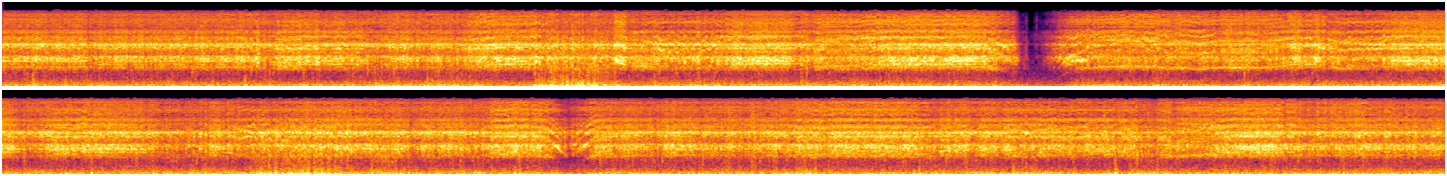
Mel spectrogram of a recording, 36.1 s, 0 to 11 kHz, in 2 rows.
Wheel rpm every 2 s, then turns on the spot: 230, 230, 230, 220, 220, 210, 120, 200, 220, 230, 220, 230, 190, 230, 220, 210, 210, 230.
none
